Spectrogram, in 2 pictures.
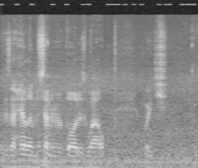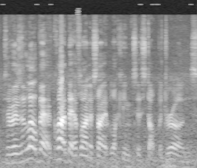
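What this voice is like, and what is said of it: Yorkshire northern English accent. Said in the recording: “He's gone northern again. He's gone no, northern. ... well, Midlands. ... Sounds up Yorkshire. ... Mate, I'm from Yorkshire.”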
